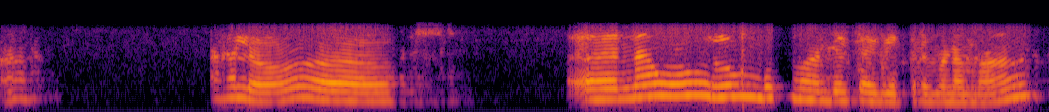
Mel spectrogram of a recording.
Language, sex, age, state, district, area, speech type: Kannada, female, 30-45, Karnataka, Belgaum, rural, conversation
